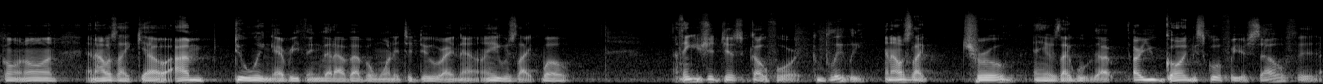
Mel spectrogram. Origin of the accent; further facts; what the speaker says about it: Philadelphia, Pennsylvania, United States; now in Chicago, United States; I came to Chicago from Philly with my friend Joey Mays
